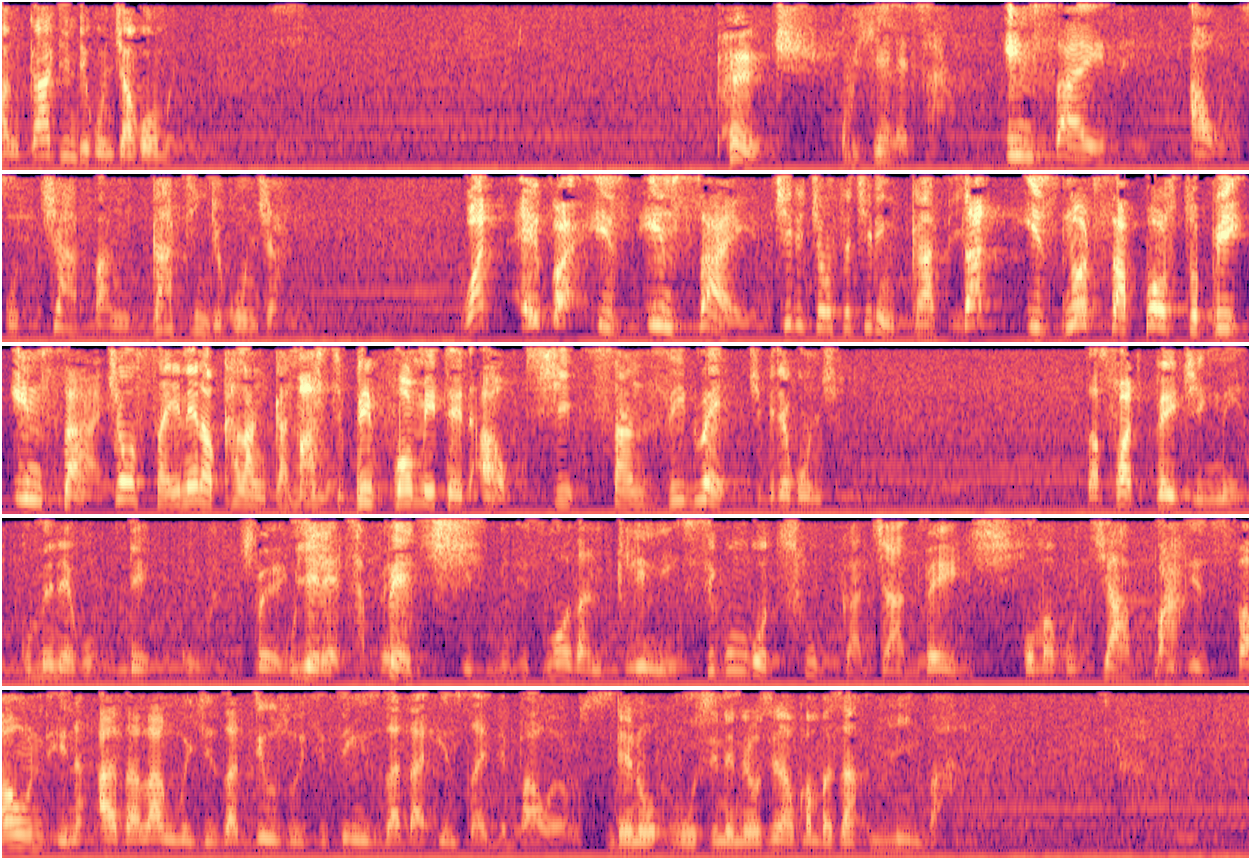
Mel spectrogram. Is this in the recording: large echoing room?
yes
